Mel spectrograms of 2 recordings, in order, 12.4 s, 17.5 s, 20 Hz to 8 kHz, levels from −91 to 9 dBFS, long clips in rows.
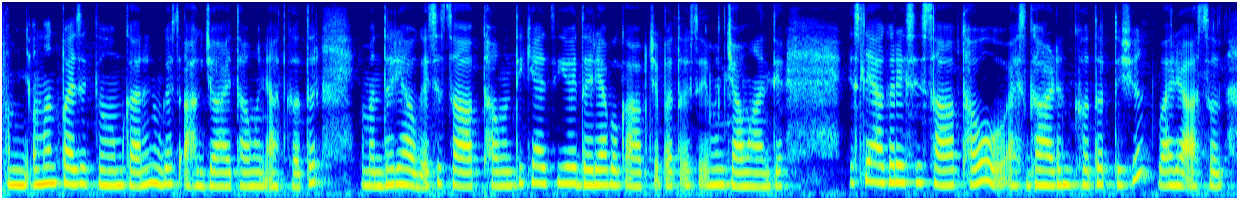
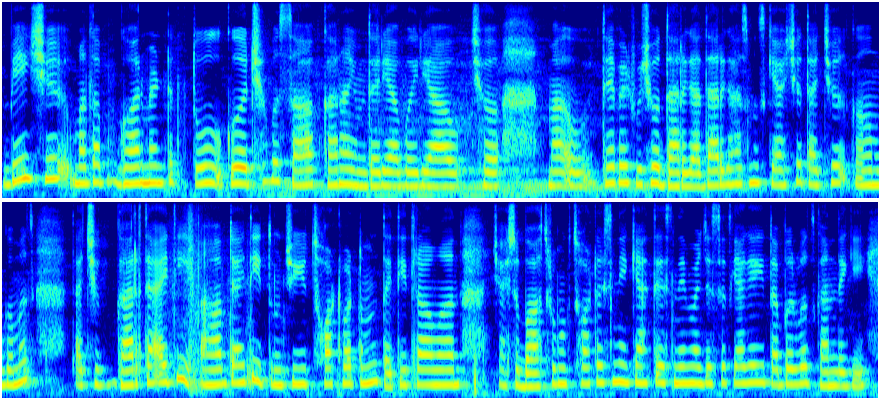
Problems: none marked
